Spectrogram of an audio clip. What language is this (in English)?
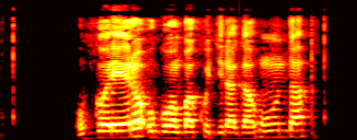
Kinyarwanda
